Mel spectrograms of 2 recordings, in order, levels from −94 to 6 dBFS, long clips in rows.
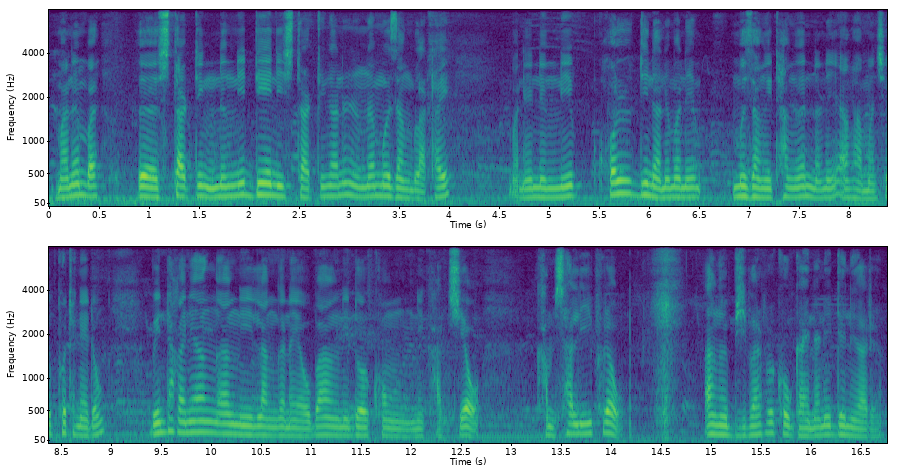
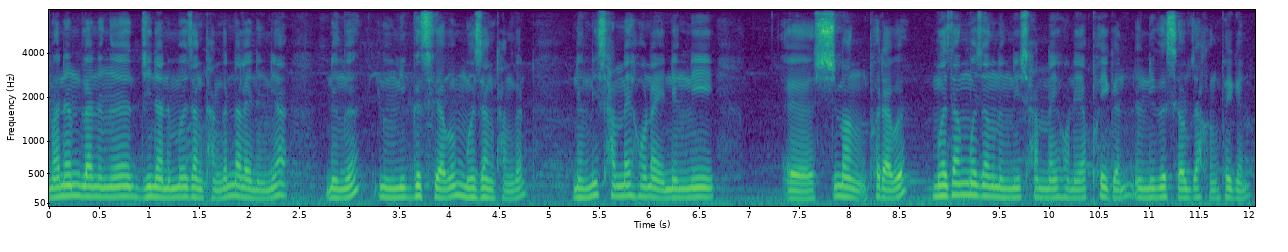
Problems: low volume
